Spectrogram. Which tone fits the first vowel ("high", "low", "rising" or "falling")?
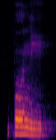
high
